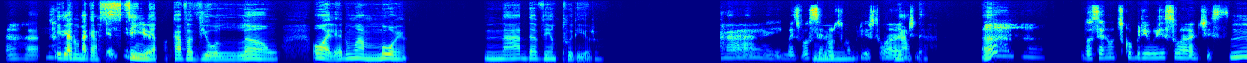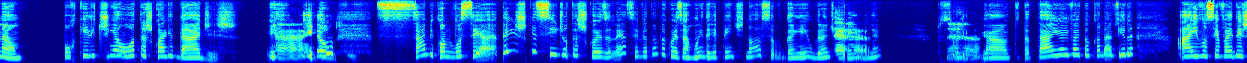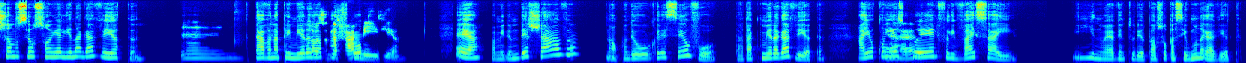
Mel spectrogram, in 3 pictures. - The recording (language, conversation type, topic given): Portuguese, podcast, Na sua opinião, sucesso é mais realização ou reconhecimento?
- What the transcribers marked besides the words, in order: other background noise; tapping; laugh; distorted speech; gasp; laughing while speaking: "E eu e eu"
